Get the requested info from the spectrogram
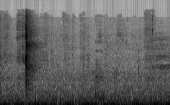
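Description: A small folded paper fortune card being peeled open by hand, with one sharp click about a third of a second in.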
